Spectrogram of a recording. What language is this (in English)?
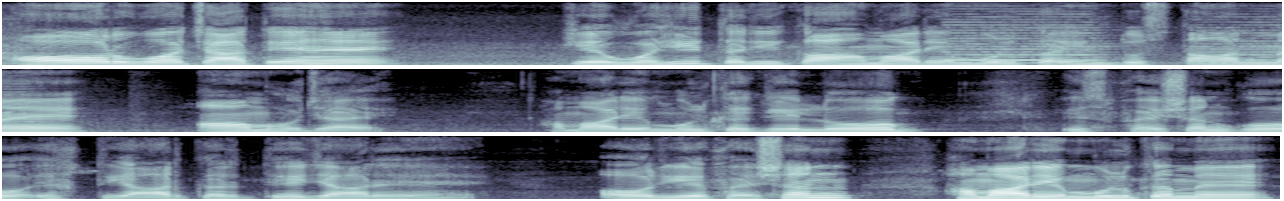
Urdu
